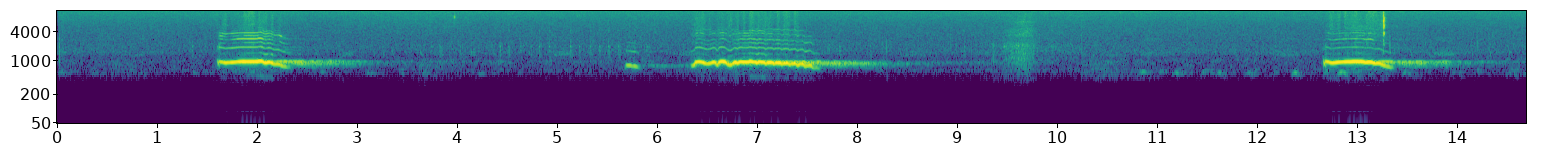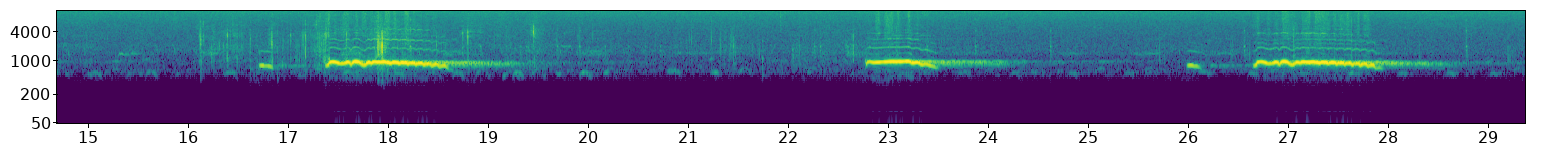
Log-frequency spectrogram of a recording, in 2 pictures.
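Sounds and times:
tawny owl Strix aluco calling: 1.6s - 4.3s, 5.7s - 8.7s, 10.8s - 15.8s, 16.4s - 21.8s, 22.6s - 29.3s.

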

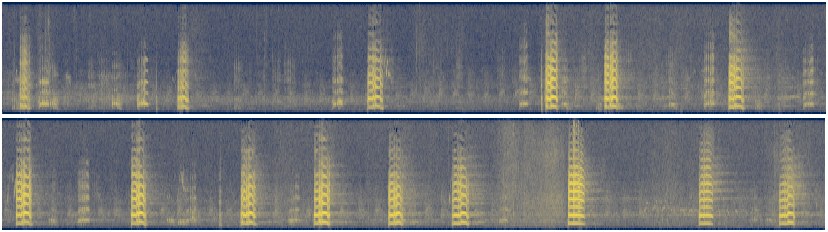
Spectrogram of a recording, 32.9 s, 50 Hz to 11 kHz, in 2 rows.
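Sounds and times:
calls of distant common cranes Grus grus on the ground: 0.2s - 32.9s
green woodpecker: 19.1s - 32.9s.

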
